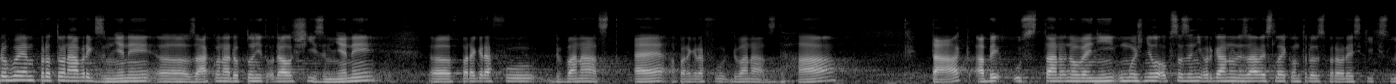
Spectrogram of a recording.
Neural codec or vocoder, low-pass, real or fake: none; 14.4 kHz; real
